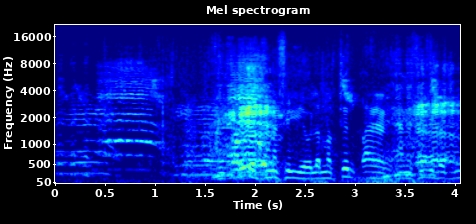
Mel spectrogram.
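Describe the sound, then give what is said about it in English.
Several goats bleat in quick succession in a backyard in Hebron, their wavering cries overlapping and filling the whole stretch with steady, moderately loud calls. “tends his goats from his backyard in Hebron.”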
